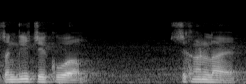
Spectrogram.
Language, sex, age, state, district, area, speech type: Sindhi, male, 30-45, Madhya Pradesh, Katni, urban, spontaneous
